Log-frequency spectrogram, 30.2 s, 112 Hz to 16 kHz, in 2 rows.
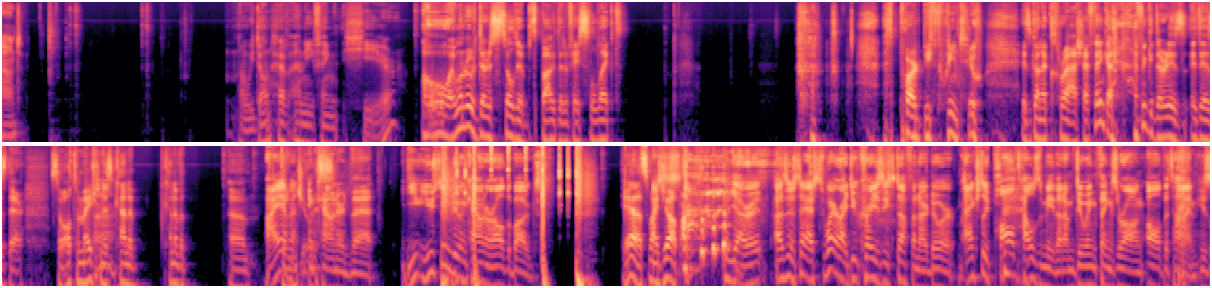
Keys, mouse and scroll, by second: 0.0-0.4 typing, 0.7 click, 1.6 click, 1.9 ctrl+scroll up 2, 4.1 click, 13.1-14.9 drag, 17.0 click, 18.0 click, 19.3 click, 19.5 space, 20.5 click, 22.2 space, 22.4 click, 24.5 ctrl+scroll down 2, 25.9 scroll up 1, 26.9 click, 28.0-29.3 drag.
